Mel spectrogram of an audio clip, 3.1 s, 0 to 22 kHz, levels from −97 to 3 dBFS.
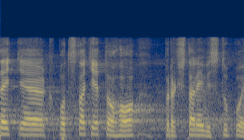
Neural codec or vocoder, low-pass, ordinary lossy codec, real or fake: none; 7.2 kHz; AAC, 64 kbps; real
